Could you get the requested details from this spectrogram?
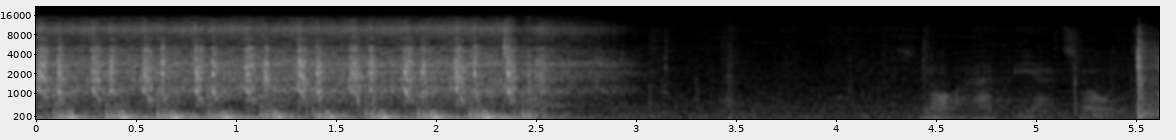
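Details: Kawasaki ER5, fresh fuel and fully charged battery, air filter left off, didn't fire previous day: starter spins quick, even churn about 2.5 seconds with no firing, then stops. Crank no start.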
